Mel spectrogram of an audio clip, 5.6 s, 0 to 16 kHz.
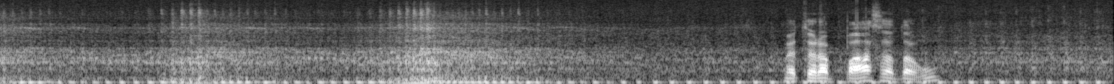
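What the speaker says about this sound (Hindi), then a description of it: "बाइक अभी आइडलिंग पे है and now a bit of रिव्स।" A 2022 Honda CB300F motorcycle idles with a steady low throb close to the rider, then gives a short burst of throttle revs near the end; someone speaks over the idle.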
